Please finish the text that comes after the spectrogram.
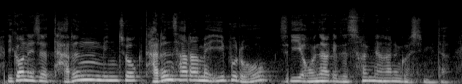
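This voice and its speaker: Middle-aged dialect-speaking male pastor, slightly high husky voice, teaching-style sermon with questions to the congregation. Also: fast, darkish tone. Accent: Korean regional dialect. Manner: explains verses step by step, asks the congregation questions. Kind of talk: expository sermon.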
